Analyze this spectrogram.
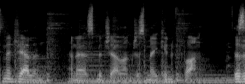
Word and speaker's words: Magellan: I know it's Magellan. I'm just making fun. There's another sponsor which I constantly pronounce wrong because I just have it in my mind as being pronounced another way.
